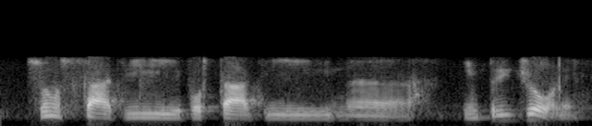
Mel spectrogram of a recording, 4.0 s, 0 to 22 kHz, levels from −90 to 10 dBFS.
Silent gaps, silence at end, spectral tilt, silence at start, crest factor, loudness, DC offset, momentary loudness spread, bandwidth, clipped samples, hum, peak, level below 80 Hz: none; 0.1 s; -2.5 dB/octave; 0.2 s; 22 dB; -22 LUFS; under 0.1%; 16 LU; 4.2 kHz; under 0.1%; none; -2 dBFS; -78 dBFS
